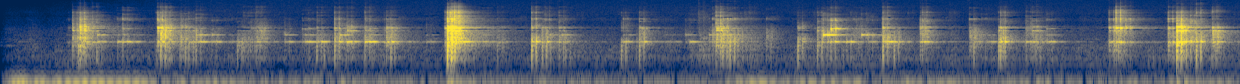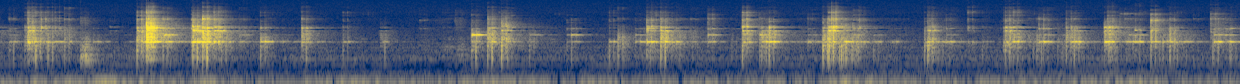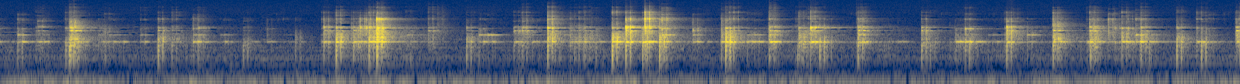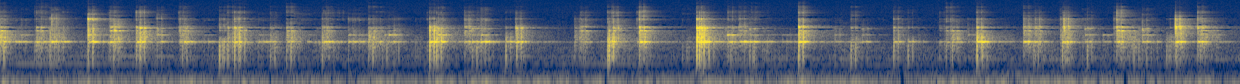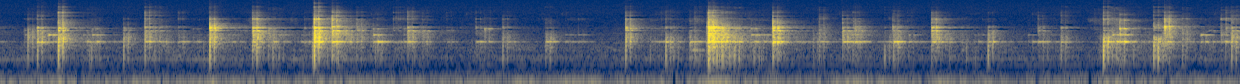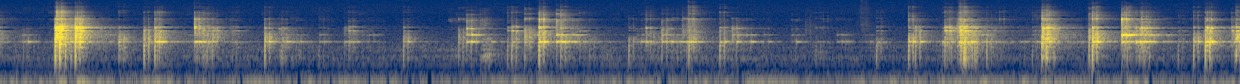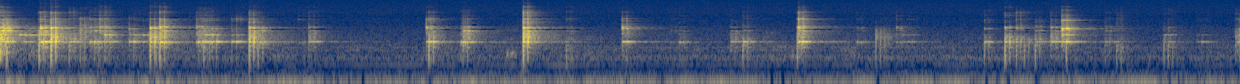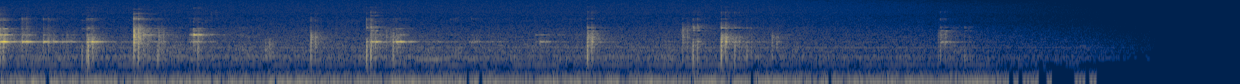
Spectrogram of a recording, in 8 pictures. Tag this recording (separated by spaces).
block blocks clink clonk wooden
